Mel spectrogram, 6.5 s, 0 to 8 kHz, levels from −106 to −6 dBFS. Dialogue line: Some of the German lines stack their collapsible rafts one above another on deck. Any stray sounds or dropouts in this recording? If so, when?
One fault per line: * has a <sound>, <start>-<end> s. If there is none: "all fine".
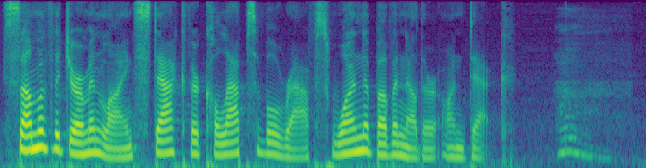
* has a sigh, 5.5-6.3 s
